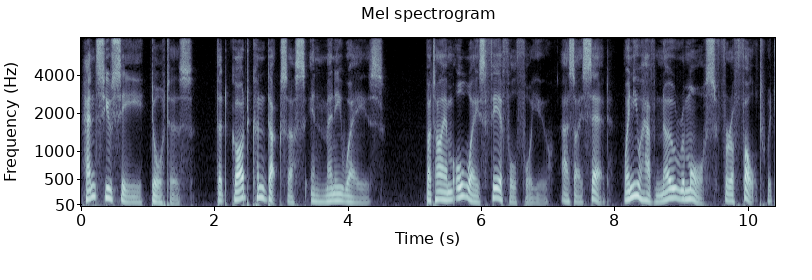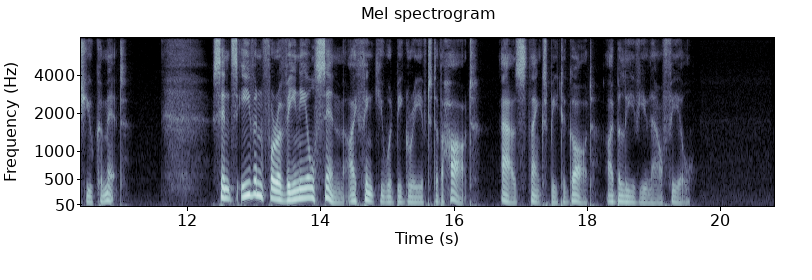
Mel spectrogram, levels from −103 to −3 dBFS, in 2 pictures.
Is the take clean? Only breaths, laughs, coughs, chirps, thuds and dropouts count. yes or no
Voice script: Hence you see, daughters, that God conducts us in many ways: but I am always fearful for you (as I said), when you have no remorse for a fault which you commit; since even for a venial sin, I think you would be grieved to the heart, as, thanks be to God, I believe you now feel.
yes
